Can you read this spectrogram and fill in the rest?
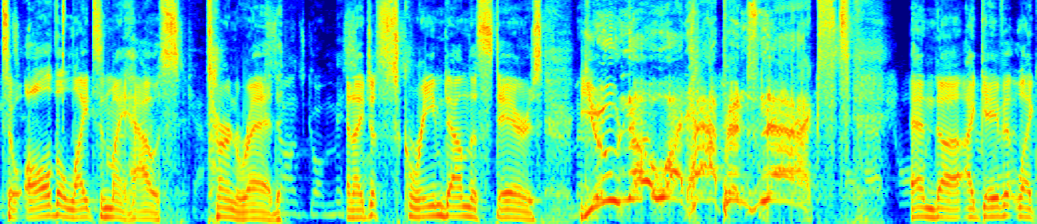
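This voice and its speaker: A man hosting a casual game stream, telling rambling stories full of fillers and swearing. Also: medium pitch. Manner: rambling storyteller, heavy on "like" and swearing. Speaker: streamer host. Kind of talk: casual gaming stream chat.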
